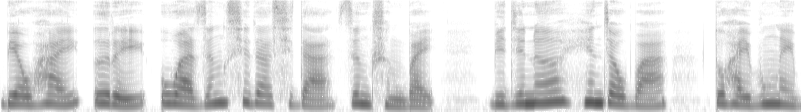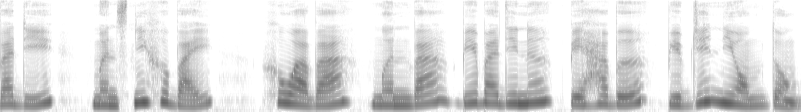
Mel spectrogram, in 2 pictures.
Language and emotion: Bodo, neutral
